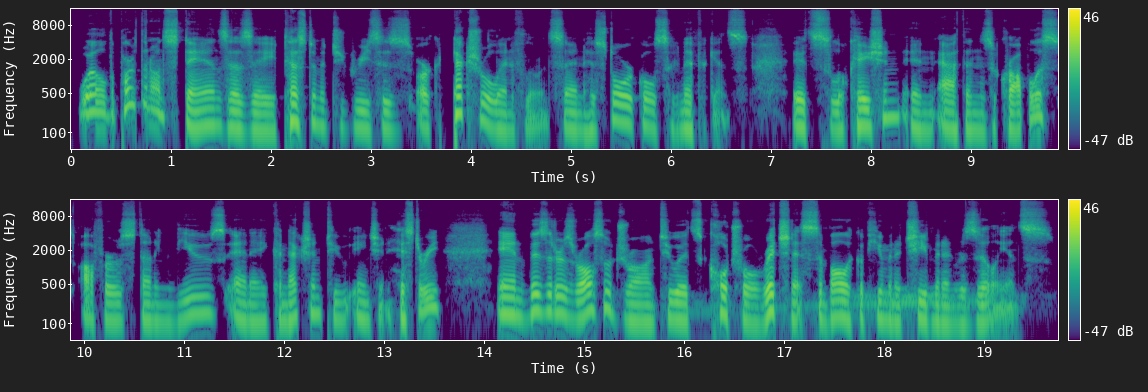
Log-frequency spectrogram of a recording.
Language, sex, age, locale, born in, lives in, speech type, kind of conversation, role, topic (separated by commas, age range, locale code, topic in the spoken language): English, male, 20-24, en-US, United States, United States, read, expert-assistant, expert, What makes the Parthenon historic?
